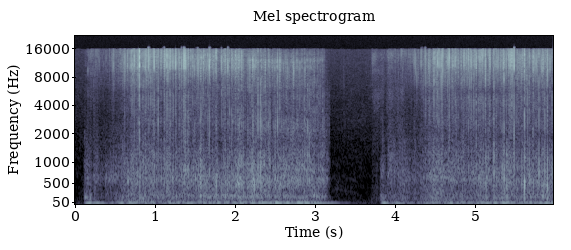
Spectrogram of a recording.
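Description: Long blue acrylic nails scratch and tap a black foam microphone windscreen, producing a dense, crackly rustling scrape with a strong low rumble. The sound drops out briefly near the middle, then resumes with the same scratchy texture.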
